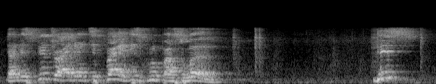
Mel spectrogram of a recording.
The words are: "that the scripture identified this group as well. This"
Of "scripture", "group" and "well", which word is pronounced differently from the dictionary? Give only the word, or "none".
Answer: scripture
